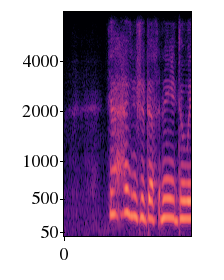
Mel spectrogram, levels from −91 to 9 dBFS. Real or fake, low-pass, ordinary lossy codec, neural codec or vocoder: fake; 7.2 kHz; Opus, 32 kbps; codec, 16 kHz, 1 kbps, FunCodec, trained on LibriTTS, 50 frames a second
